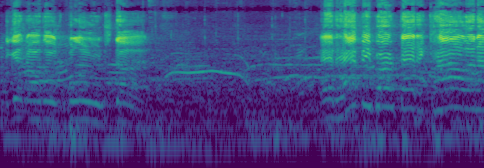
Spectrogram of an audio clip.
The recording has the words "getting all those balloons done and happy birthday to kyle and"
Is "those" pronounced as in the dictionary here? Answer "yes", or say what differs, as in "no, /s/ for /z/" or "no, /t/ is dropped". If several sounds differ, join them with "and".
yes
